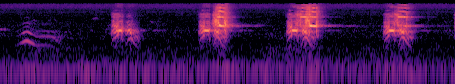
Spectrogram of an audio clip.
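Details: Grey francolin (desi teeter) in a hunting recording: a soft, slurred whistle at the start, then four loud, raspy, doubled squawks spaced about a second apart over a quiet low background hum.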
